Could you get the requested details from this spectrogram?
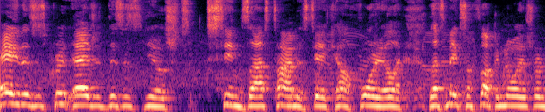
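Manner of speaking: ordinary talk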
